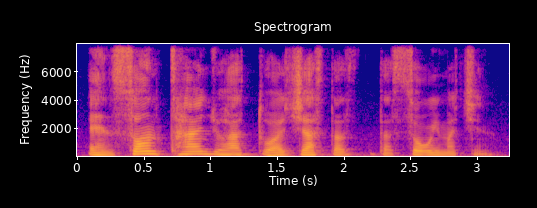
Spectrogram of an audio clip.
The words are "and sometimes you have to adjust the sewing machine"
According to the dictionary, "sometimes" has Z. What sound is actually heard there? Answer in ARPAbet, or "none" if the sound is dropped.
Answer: none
